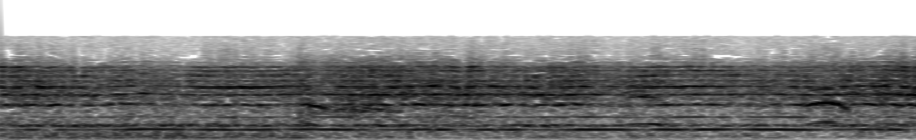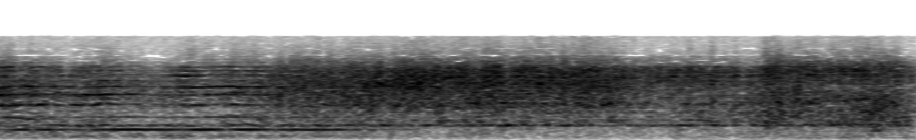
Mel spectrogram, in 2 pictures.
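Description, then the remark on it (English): A diving plane, coming down much too fast, roars with a loud, continuous rush. Steady whining tones are layered over it, and the noise swells into a broader, harsher rush toward the end. No one speaks. “Suddenly, the plane lurched sharply. There was a loud rushing sound in my ears, and I realized that we were coming down.”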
